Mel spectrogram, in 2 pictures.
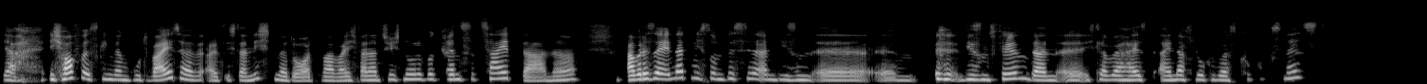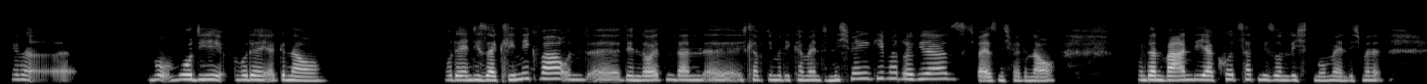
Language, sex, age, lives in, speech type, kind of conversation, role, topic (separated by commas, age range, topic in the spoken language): German, female, 40-44, United States, conversation, podcast, guest, Kannst du von einem Moment erzählen, auf den du stolz bist?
